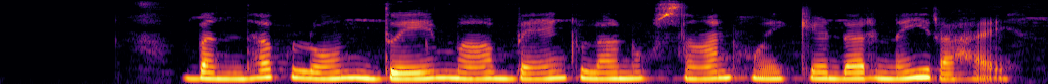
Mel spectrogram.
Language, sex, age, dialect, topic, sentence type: Chhattisgarhi, female, 18-24, Central, banking, statement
